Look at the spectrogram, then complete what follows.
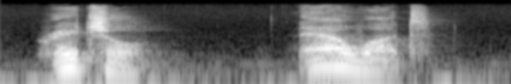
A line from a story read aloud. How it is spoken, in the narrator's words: stage whispered again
